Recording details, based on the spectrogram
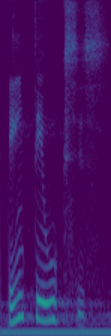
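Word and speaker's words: ἔντευξις: Enteuxis, é assim que se pronuncia.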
